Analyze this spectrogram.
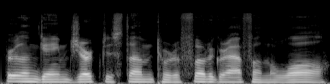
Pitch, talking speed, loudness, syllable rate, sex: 115 Hz, 180 wpm, -18 LUFS, 5.3 syllables/s, male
